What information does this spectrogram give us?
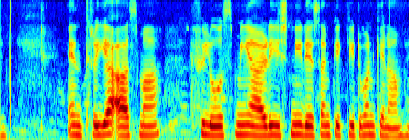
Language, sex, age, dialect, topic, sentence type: Magahi, female, 51-55, Western, agriculture, statement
